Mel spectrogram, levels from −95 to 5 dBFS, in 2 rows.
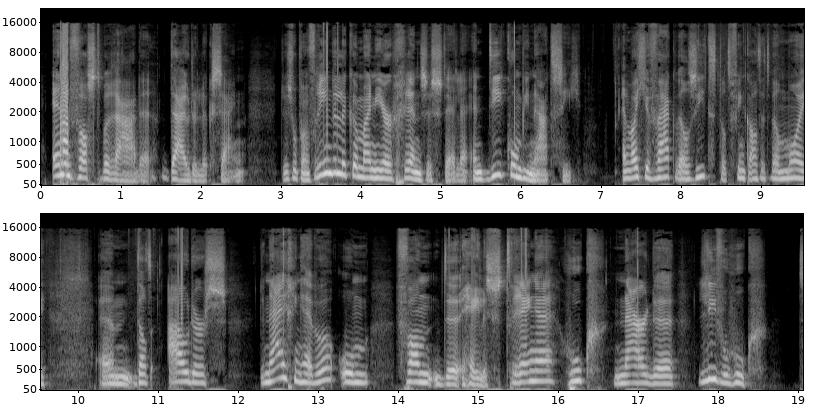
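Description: Integer overflow cracks the speech at 0.24–0.65 s, 3.53–3.70 s, 5.91 s, 11.25–11.30 s, 12.56 s, 14.63–14.94 s, 15.53–15.60 s and 16.99 s. Peaks reaching up to about 2 dB past the integer limit wrap to the opposite sign instead of being held at the limit. Each one becomes a violent full-range snap, far sharper than the flattened buzz of clipping.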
